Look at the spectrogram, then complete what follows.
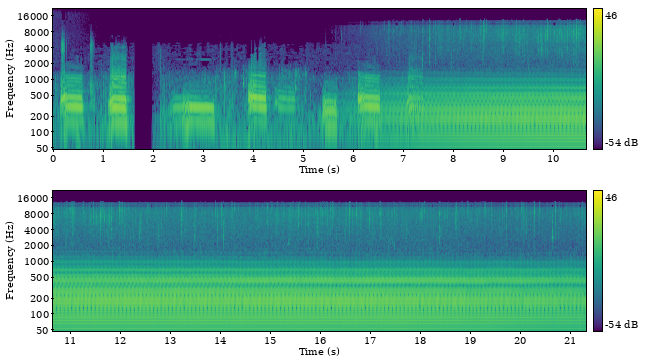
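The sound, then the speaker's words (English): A fish's low, steady hum starts after a few seconds of brief voice-like sounds, then drones on continuously and evenly at a fairly loud level, buzzy and rich in overtones, with faint hiss behind it. “Some fish emit amazing humming sounds.”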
